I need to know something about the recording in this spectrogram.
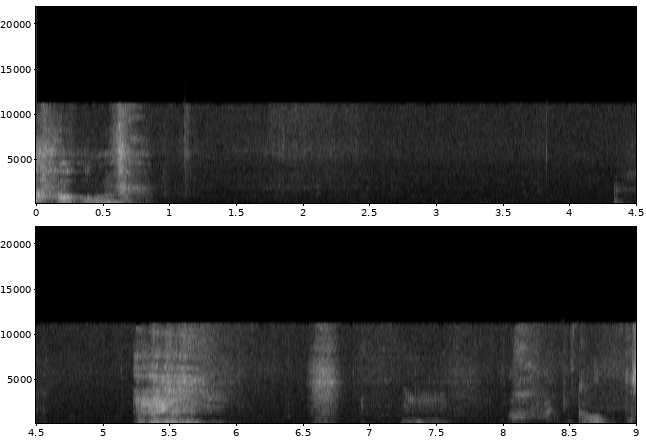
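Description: A man talks and laughs casually nearby.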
